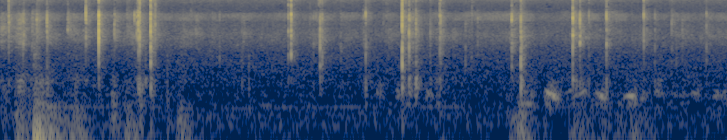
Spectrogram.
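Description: Faint, scattered clicks and knocks, with a low thump about half a second in: a person moving about off-camera and handling things while fetching scissors.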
